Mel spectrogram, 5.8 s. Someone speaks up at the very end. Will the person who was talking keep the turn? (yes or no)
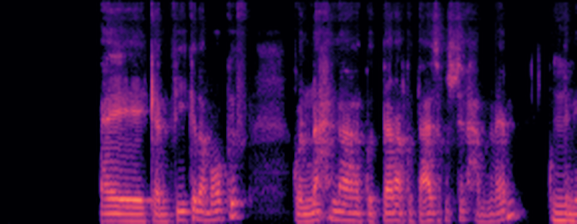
yes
